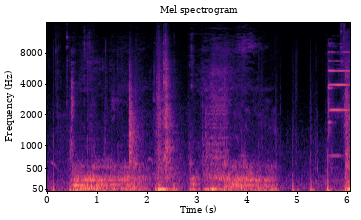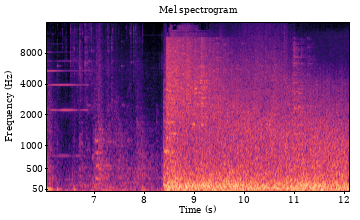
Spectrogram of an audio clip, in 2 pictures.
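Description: A sudden, loud explosion at the corner of Salta and Oroño erupts after a stretch of low rumbling and scattered clatter, then a dense roaring wash of noise fills the remaining seconds without fading.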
